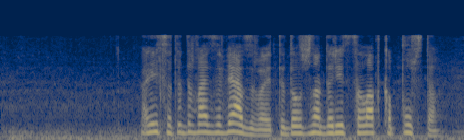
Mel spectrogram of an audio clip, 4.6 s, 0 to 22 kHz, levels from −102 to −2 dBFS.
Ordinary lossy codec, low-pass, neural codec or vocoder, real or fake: none; none; codec, 16 kHz, 8 kbps, FreqCodec, smaller model; fake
